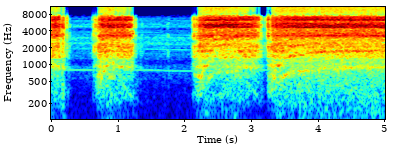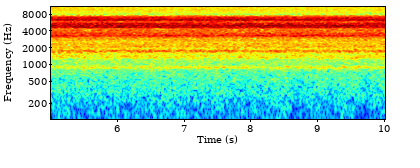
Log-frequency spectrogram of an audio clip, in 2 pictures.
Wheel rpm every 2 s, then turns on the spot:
40, 90, 220, 230, 230.
none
